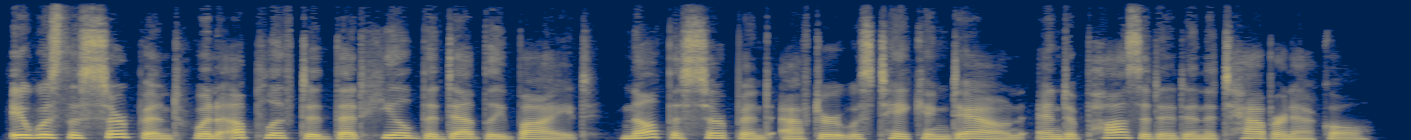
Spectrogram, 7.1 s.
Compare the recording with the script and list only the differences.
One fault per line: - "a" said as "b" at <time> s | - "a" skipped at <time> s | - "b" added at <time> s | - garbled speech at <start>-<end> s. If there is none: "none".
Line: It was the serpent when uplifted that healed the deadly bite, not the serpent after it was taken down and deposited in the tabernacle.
none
